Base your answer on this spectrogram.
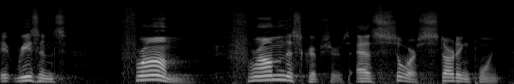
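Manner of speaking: strong stress placed on the word from.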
